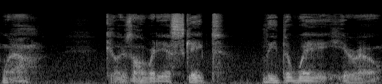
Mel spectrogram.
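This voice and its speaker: A man uses a raspy, very deep, low put-on character voice at a moderate pace, with clear background noise. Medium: video game.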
